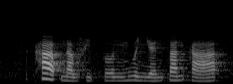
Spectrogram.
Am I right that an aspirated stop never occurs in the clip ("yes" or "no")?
no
